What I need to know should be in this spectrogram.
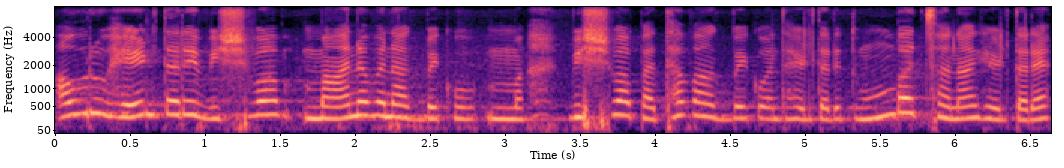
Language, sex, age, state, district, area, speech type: Kannada, female, 18-30, Karnataka, Chikkamagaluru, rural, spontaneous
